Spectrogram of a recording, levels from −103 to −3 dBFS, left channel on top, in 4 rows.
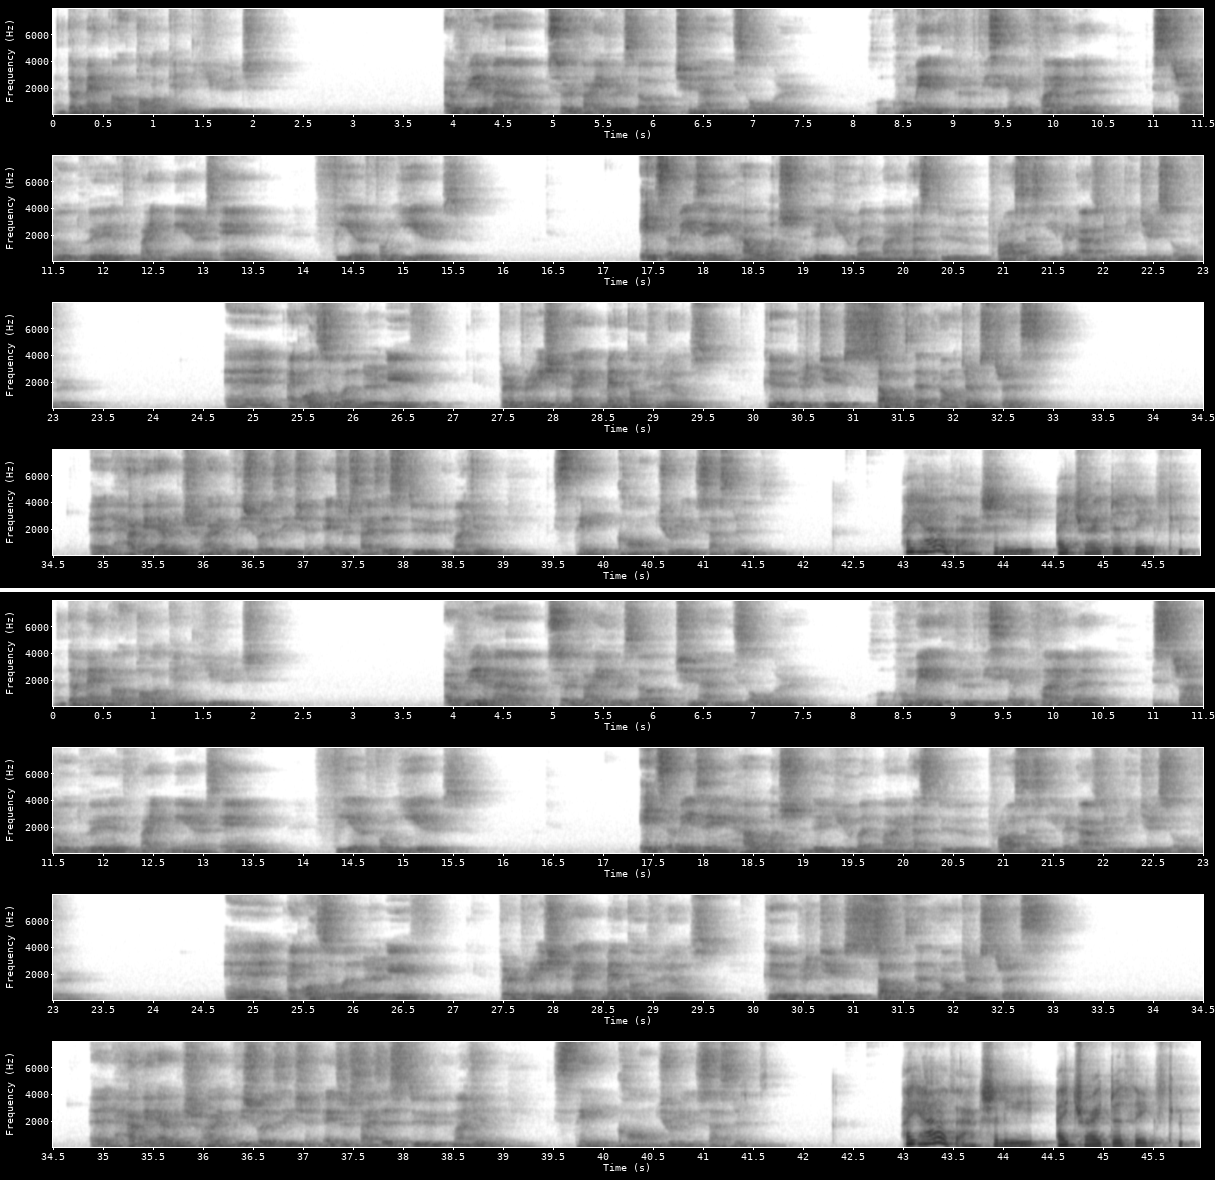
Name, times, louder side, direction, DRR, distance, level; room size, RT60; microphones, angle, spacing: voice 1, 0.0-2.0 3.9-7.5 8.4-10.4 11.0-13.6 14.1-15.6 17.4-23.2 24.7-26.7 27.5-29.5 30.1-32.9 34.9-38.9 39.5-41.5, left 1 dB, 15° left, -6 dB, 5.7 m, -40 dB
voice 2, 43.0-45.8, right 3 dB, 30° right, 11 dB, 0.4 m, -29 dB
9.0 x 8.1 x 9.2 m, 0.86 s
head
